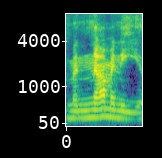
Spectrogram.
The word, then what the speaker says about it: Menominee: It's Menominee. She doesn't know how to say it. It's pronounced Menominee, lady.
